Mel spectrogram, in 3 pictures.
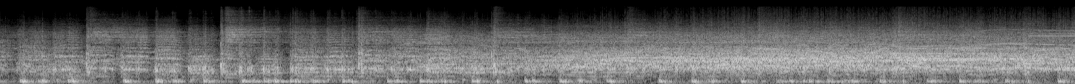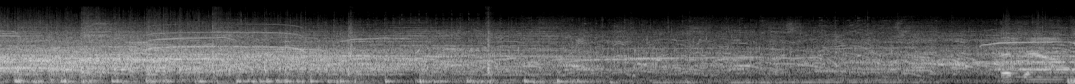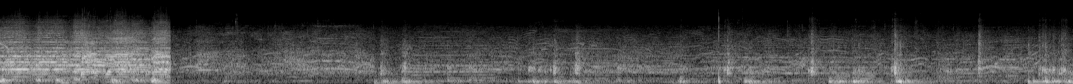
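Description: Football stands crowd cheering and shouting over music with a steady beat, the cheer swelling to a peak several seconds in. The crowd noise cuts off abruptly near the end, leaving the music.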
